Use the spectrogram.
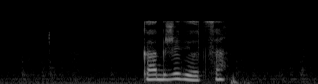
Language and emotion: Russian, neutral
